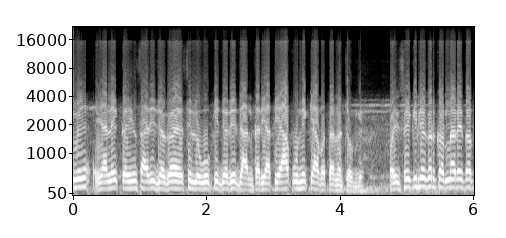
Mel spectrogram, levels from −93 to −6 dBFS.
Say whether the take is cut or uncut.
uncut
